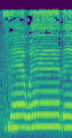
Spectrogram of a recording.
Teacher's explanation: أنا ميلت الثاء وميلت الواو وميلت الباء، ثوابا خطأ، ثلاثة الخطأ ثاء و و با ثوابا ثوابا.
